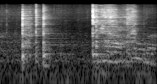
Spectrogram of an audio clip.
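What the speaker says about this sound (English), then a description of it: "I like to just stir the onions a little bit" Onions stirred in a pan before any oil is added: a few short scraping strokes, then a longer, louder scrape and a final sharp tap, close up, with no talking.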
